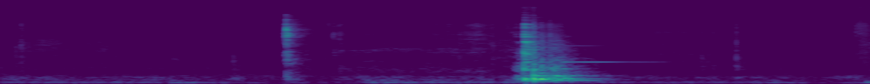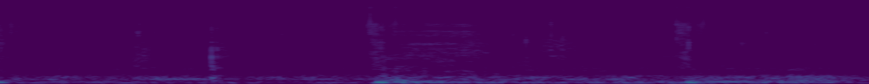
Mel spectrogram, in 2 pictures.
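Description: Close-up chewing of crisp green mango slices. A sharp click comes a little over a second in, a loud crunch follows about a second later, and softer crunching returns near the end.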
